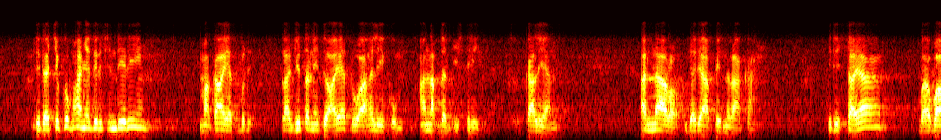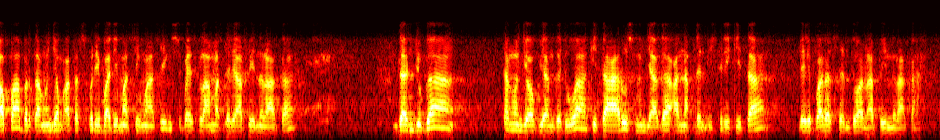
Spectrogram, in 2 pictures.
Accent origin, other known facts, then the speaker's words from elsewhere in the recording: Banjarmasin, South Kalimantan, Indonesia; born there; Saya ini lahir di Banjarmasin.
